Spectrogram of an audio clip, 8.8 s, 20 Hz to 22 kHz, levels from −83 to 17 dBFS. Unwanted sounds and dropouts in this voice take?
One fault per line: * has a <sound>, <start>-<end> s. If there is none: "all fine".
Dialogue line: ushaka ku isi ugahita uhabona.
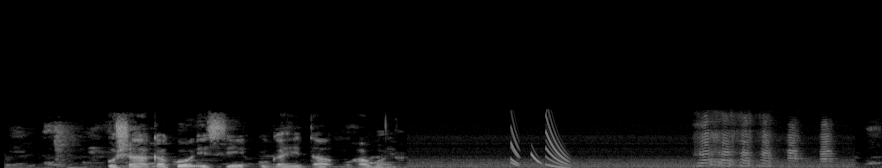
* has a chirp, 5.1-5.7 s
* has a laugh, 6.9-8.4 s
